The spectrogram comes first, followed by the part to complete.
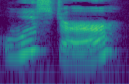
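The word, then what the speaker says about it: Worcester: number 16 is a pair of royal wooster uh cruets and wooster is spelled like w-o-r-c-e-s-t-e-r nothing like it sounds so if you spell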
